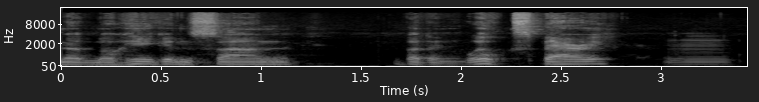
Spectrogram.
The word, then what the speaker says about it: Wilkes-Barre: But Monday Night Raw comes waltzing back into our lives from the Mohegan Sun Arena at the Casey Plaza in Wilkes-Barre. How do you pronounce that? – I say Wilkes-Barre, but I think it's Wilkes-Barre.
